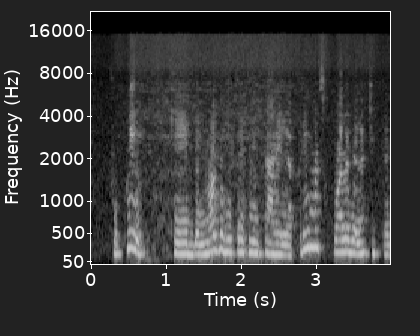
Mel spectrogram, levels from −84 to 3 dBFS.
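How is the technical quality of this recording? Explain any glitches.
The recording has clear technical problems: overload distortion throughout, noise suppressor processing throughout, and three places where the suppressor swallows parts of the speech.

Hard clipping runs through the whole clip. The signal is driven about 17 dB past what a stage in the chain can pass, so nearly a third of the waveform has its peaks sliced flat. Those flat tops add high harmonics, heard as a harsh fuzz on every loud sound.

Noise suppressor artifacts are also present throughout. The processor cuts the room's background noise by about 17 dB, judging it frame by frame in each frequency band. As a result, the noise sinks in the gaps between words and comes back up underneath them.

Speech cut by the noise suppressor occurs at 0.25–0.48 s, 3.05–3.26 s and 3.7–3.94 s. Each time, the suppressor mistakes part of the speech for noise and pulls it down. 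The drops are about 20, 22 and 19 dB. Roughly 100, 100 and 150 ms of speech sound swallowed or faint.

The room noise itself, sitting about 12 dB below the speech, is part of the recording.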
